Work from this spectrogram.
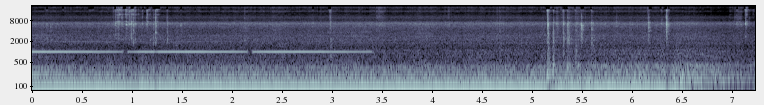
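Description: A 2002 Jeep Grand Cherokee engine running in cold snowy weather, a loud steady low rumble that holds for several seconds before easing off, with some metallic jangling early on and no talk.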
